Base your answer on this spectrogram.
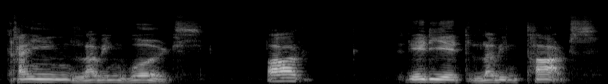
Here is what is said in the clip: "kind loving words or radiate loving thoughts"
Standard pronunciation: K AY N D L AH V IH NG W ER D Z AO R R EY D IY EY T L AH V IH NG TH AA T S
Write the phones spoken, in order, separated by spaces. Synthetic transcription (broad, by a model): K AY N D L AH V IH NG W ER D S AO R R EY D IY EY T L AH V IH NG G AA T S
